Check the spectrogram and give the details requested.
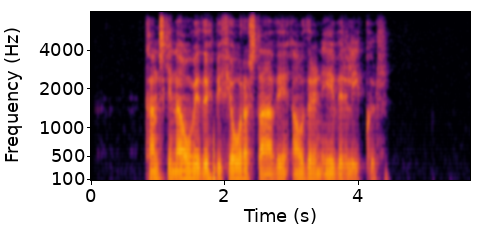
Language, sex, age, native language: Icelandic, male, 30-39, Icelandic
